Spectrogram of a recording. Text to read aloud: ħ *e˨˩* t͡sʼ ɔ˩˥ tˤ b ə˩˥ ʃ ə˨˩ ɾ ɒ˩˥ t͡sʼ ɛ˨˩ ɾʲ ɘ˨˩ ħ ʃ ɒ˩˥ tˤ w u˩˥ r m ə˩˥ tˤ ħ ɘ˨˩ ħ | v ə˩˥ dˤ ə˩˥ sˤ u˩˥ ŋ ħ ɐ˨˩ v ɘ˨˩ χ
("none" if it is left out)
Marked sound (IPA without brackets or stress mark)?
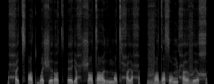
e˨˩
